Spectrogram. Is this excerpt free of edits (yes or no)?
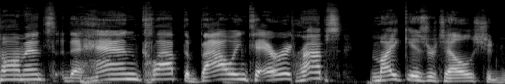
no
